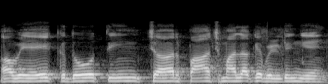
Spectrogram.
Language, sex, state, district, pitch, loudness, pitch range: Chhattisgarhi, male, Chhattisgarh, Rajnandgaon, 150 Hz, -11 LUFS, 145-155 Hz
